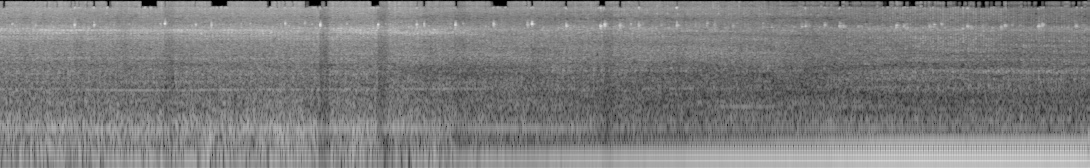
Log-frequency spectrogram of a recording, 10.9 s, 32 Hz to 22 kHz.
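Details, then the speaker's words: 1984-89 Toyota Van Wagon running on its own for the first time after fuel pump replacement and draining old fuel; steady, even low idle rumble with no misses or knocks, rising slightly in pitch; some smoke from heavy ATF mix in fuel; runs cleanly. "first time i've heard it around on its own"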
